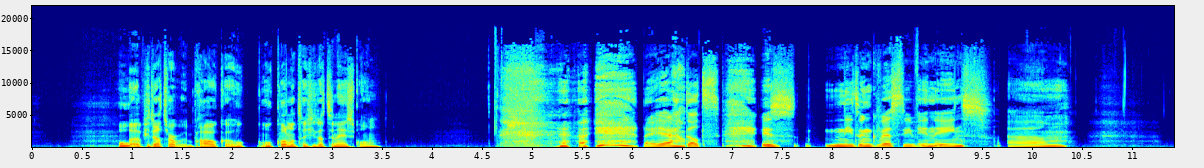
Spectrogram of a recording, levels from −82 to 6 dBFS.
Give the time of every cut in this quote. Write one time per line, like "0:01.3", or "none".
0:01.0
0:03.2
0:06.5
0:08.9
